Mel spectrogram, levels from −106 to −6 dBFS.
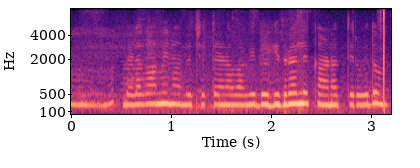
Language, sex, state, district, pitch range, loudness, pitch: Kannada, female, Karnataka, Belgaum, 240-250 Hz, -26 LUFS, 245 Hz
